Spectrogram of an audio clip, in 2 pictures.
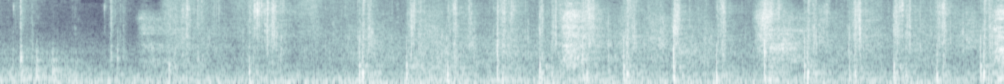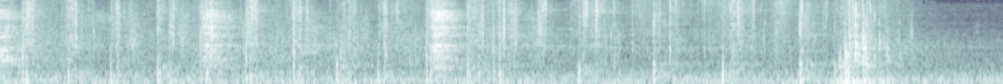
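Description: Footsteps run quickly over a hard floor in a large echoing hall.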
